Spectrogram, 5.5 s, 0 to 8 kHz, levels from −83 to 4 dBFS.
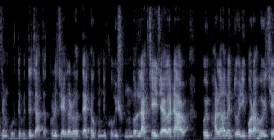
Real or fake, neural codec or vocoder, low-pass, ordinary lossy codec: fake; codec, 16 kHz, 4.8 kbps, FACodec; none; none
